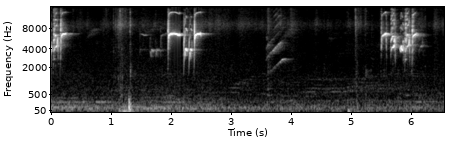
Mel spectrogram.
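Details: Cinereous tit in full, persistent song, its 'shooting' phrases said to rouse other birds into singing: scattered bursts of sharp, high chirps and quick double notes, with short rising and falling slurs between them and brief pauses.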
